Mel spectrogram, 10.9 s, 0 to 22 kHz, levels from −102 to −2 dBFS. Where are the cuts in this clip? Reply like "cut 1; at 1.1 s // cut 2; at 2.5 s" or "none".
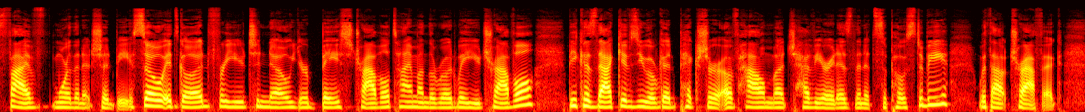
cut 1; at 1.8 s // cut 2; at 6.6 s

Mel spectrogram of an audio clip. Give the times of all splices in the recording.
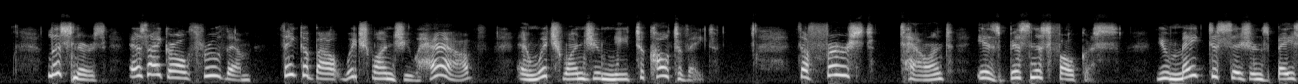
none

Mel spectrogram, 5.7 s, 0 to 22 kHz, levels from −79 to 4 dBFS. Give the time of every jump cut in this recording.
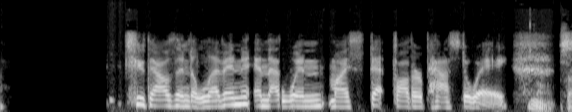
cut 1; at 2.8 s

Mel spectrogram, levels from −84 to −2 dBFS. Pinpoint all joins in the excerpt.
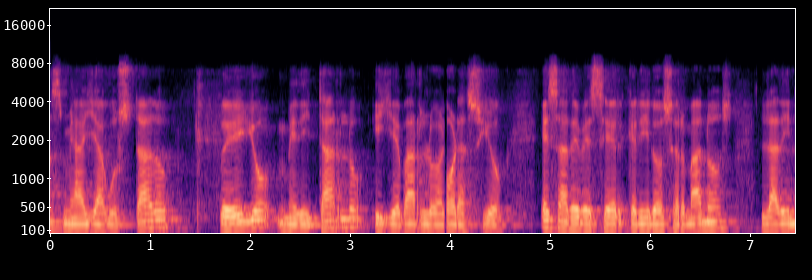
cut 1; at 1.7 s // cut 2; at 3.9 s

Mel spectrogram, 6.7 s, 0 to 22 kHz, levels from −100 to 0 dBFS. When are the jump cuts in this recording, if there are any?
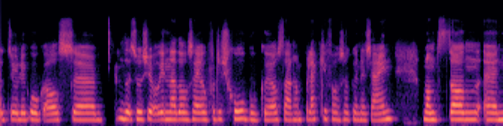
cut 1; at 1.4 s

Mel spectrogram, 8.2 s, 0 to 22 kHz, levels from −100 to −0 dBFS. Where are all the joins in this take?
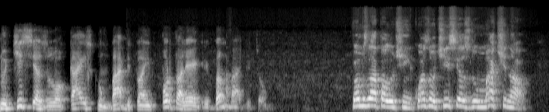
cut 1; at 3.4 s

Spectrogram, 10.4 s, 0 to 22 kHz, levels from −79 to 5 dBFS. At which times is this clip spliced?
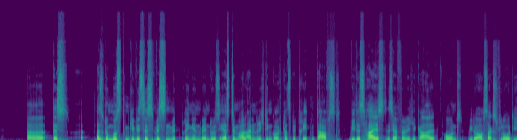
cut 1; at 6.9 s // cut 2; at 8.7 s

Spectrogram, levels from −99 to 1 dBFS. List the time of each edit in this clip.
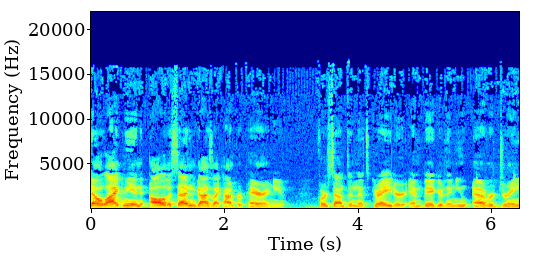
none

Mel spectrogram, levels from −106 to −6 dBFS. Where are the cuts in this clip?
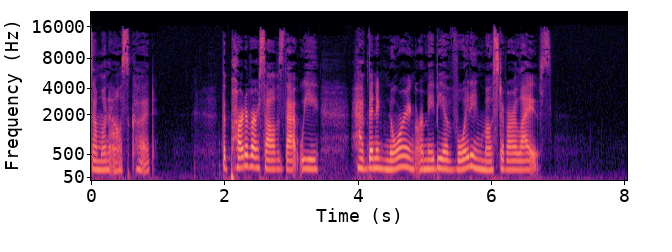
none

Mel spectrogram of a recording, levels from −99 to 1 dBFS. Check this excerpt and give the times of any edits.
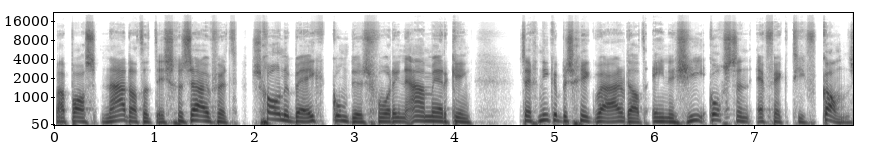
cut 1; at 1.9 s // cut 2; at 3.0 s // cut 3; at 4.7 s // cut 4; at 5.7 s // cut 5; at 6.5 s

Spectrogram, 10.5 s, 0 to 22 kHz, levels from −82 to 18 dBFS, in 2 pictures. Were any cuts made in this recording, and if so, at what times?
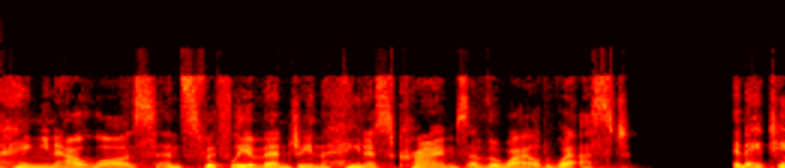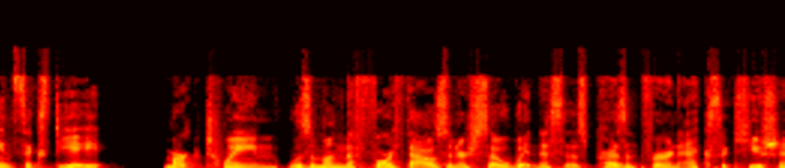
none

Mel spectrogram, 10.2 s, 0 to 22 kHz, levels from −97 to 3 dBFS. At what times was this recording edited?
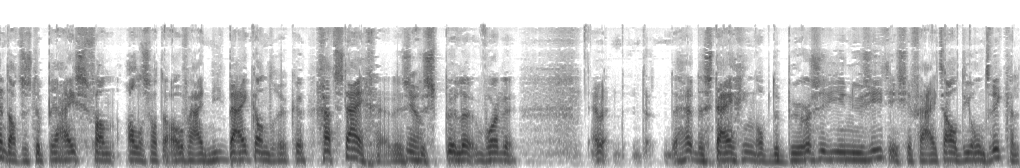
cut 1; at 3.1 s

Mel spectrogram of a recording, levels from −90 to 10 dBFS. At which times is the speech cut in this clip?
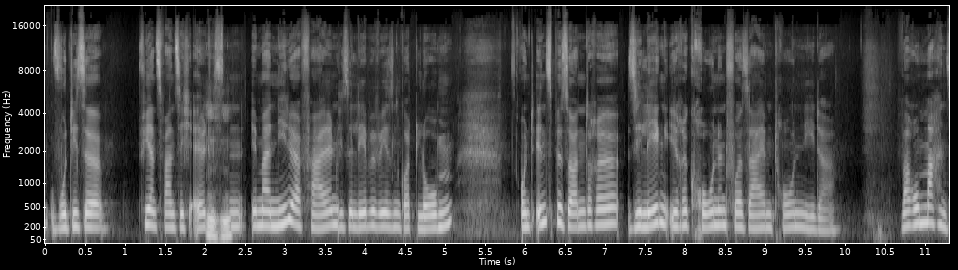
cut 1; at 2.5 s // cut 2; at 3.7 s // cut 3; at 7.2 s

